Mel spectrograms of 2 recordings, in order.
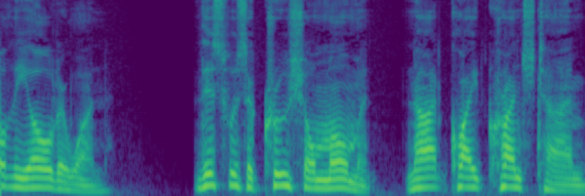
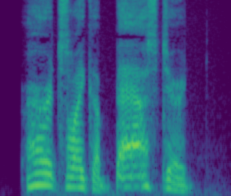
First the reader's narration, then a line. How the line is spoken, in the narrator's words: Norman wheezed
